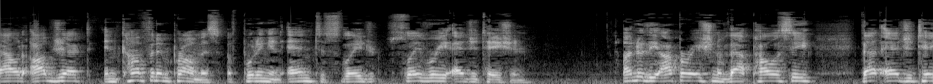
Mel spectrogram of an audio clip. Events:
[0.00, 0.88] male speech
[0.00, 9.33] background noise
[1.03, 5.33] male speech
[6.03, 6.20] human sounds
[6.20, 8.11] male speech
[8.09, 8.62] breathing
[8.63, 9.33] male speech

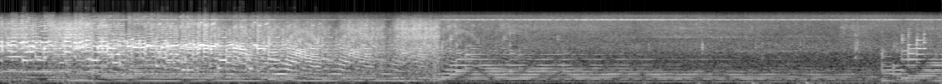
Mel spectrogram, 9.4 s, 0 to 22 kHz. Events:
[0.00, 4.66] sound effect
[0.00, 9.42] background noise
[0.00, 9.42] music
[6.97, 7.03] tick
[8.50, 8.54] tick

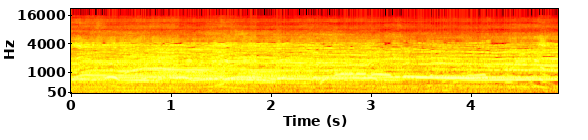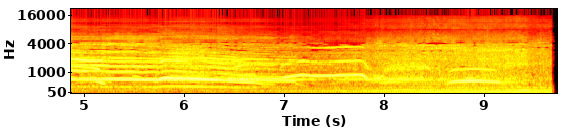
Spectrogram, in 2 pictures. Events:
[0.00, 9.18] cheering
[0.00, 9.73] motor vehicle (road)

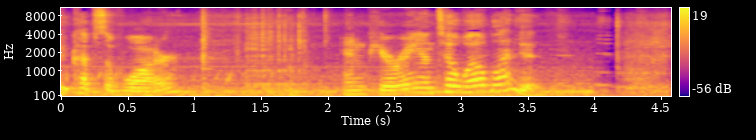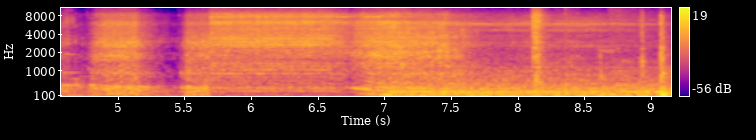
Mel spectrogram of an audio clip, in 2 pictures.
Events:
[0.00, 0.68] gurgling
[0.00, 3.96] mechanisms
[0.06, 0.85] male speech
[0.98, 1.11] generic impact sounds
[1.05, 1.29] gurgling
[1.23, 1.81] generic impact sounds
[1.91, 1.98] generic impact sounds
[3.39, 4.13] music
[4.11, 4.22] clicking
[4.14, 4.65] blender
[4.53, 4.73] music
[4.75, 5.29] blender
[5.46, 7.74] blender
[6.92, 9.15] mechanisms
[8.07, 8.18] hiss
[8.55, 8.62] generic impact sounds
[8.87, 8.95] generic impact sounds
[9.04, 9.11] generic impact sounds

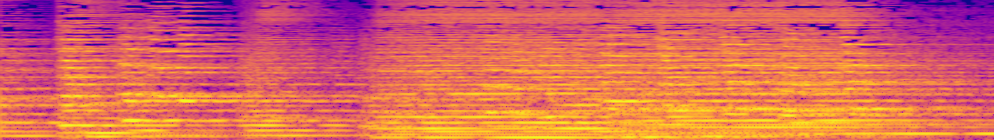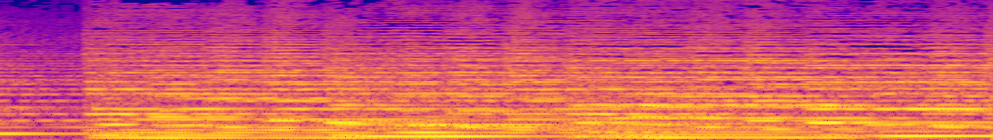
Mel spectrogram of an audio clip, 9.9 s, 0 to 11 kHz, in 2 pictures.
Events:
[0.00, 9.93] music

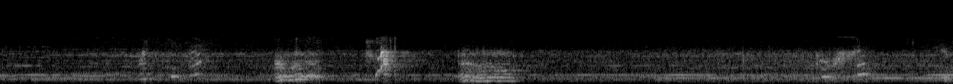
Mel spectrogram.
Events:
[0.00, 9.53] music
[0.00, 9.53] television
[1.34, 2.06] female speech
[2.70, 3.25] dog
[2.89, 3.00] generic impact sounds
[3.61, 4.07] dog
[3.75, 3.97] generic impact sounds
[4.54, 5.17] dog
[7.38, 7.46] generic impact sounds
[8.13, 8.72] female speech
[9.00, 9.15] generic impact sounds

